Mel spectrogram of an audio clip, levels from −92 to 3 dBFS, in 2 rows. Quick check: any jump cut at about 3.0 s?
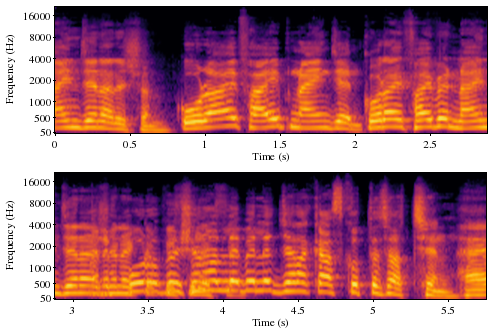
no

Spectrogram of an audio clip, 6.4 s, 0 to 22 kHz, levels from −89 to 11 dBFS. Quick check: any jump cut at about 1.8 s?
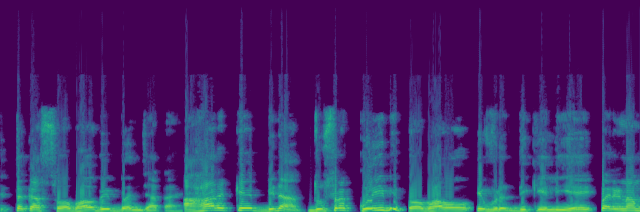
yes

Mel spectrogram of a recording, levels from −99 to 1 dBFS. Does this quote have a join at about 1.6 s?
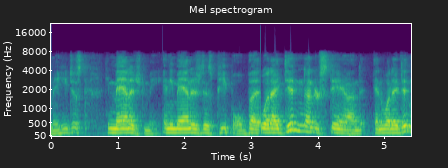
yes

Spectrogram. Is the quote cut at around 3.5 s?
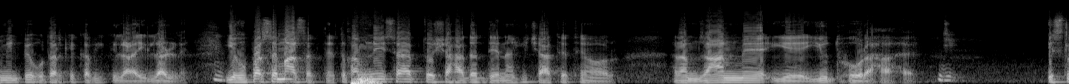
yes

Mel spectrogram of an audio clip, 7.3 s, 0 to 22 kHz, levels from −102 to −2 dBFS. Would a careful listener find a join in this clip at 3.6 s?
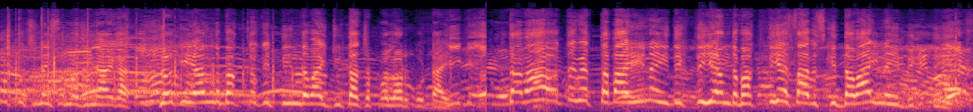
yes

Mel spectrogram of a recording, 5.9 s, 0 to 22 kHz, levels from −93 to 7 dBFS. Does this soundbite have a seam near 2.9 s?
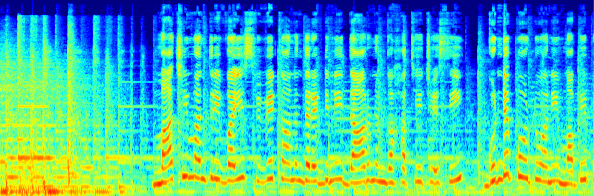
no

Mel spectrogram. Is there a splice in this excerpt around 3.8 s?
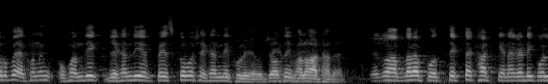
yes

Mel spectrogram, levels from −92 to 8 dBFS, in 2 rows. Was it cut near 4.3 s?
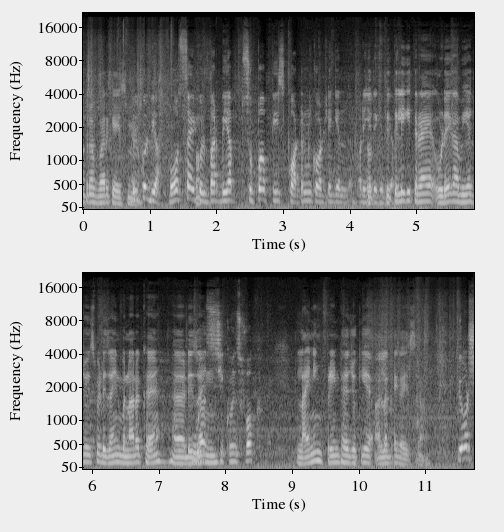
no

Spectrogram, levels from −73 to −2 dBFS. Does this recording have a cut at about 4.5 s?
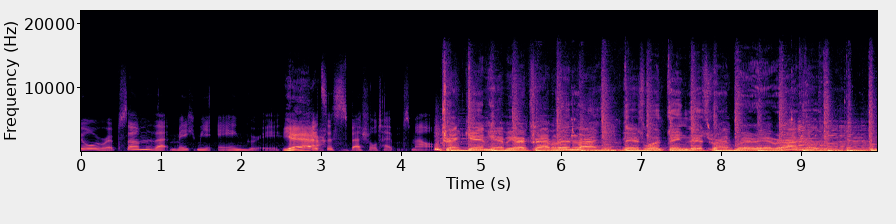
yes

